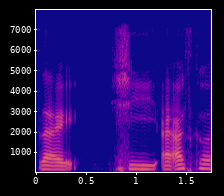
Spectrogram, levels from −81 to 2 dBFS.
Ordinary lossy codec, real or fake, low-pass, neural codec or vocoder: none; fake; 7.2 kHz; codec, 16 kHz, 16 kbps, FreqCodec, larger model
